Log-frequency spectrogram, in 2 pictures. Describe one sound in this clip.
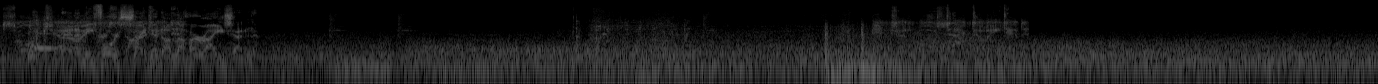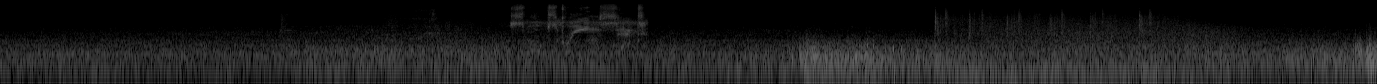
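A warship's engine rumbles low and steadily over the sea.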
